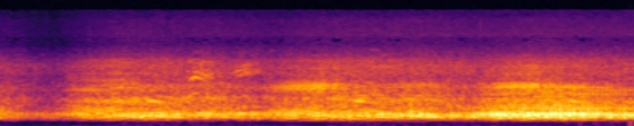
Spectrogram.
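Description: Motor vehicle engines revving, their pitch rising and falling repeatedly, loudest near the end.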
